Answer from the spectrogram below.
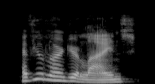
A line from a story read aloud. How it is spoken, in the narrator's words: Cassie asked anxiously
